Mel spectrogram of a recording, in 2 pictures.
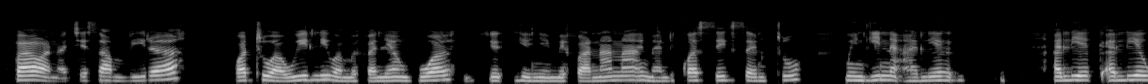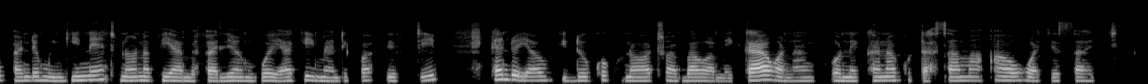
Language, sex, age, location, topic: Swahili, female, 18-24, Nakuru, government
